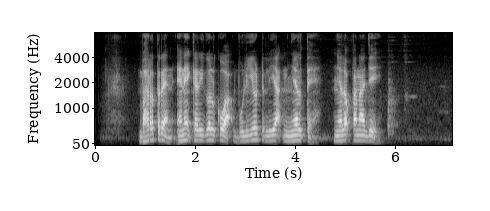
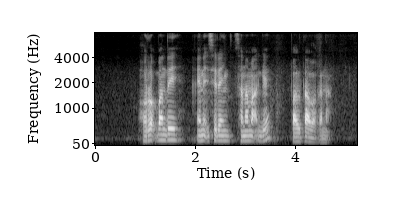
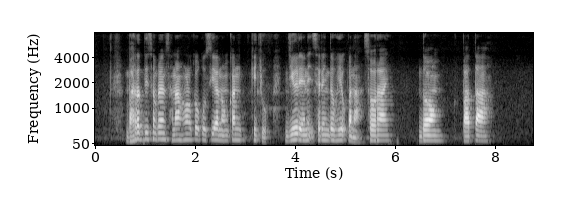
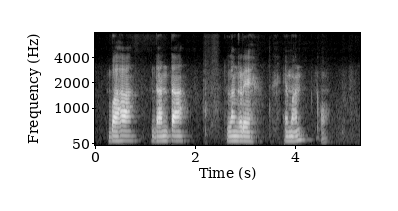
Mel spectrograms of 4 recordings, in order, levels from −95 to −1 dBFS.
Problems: none marked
